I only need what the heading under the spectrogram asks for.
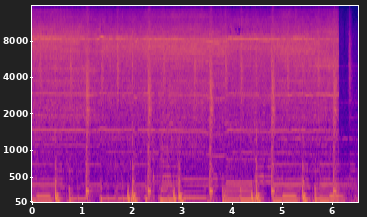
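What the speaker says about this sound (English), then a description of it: "I've got my drill with the little pad on the end" Hand drill with a small buffing pad working on a part from a wrecked Kawasaki ZX12R, a steady high whine with stuttering lower rubbing pulses as the pad presses and lifts, close and continuous until it stops near the end.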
